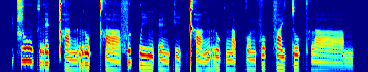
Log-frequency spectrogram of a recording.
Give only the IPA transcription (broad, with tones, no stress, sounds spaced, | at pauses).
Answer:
t͡ɕ uː˥˩ k r e˦˥ k̚ pʰ a˨˩ n r u˦˥ ʔ kʰ aː˨˩ f ɯ˥˩ k̚ w iː˧ ŋ ʔ e˨˩ n k i˨˩ t̚ kʰ a˩˦ ŋ r u˨˩ k̚ n a˨˩ p̚ k o˧ n f o˦˥ k̚ f a˧ j t u˦˥ ʔ pʰ l aː˨˩ m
